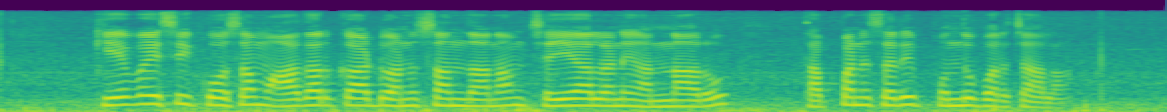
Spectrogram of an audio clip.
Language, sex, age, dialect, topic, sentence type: Telugu, female, 31-35, Telangana, banking, question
